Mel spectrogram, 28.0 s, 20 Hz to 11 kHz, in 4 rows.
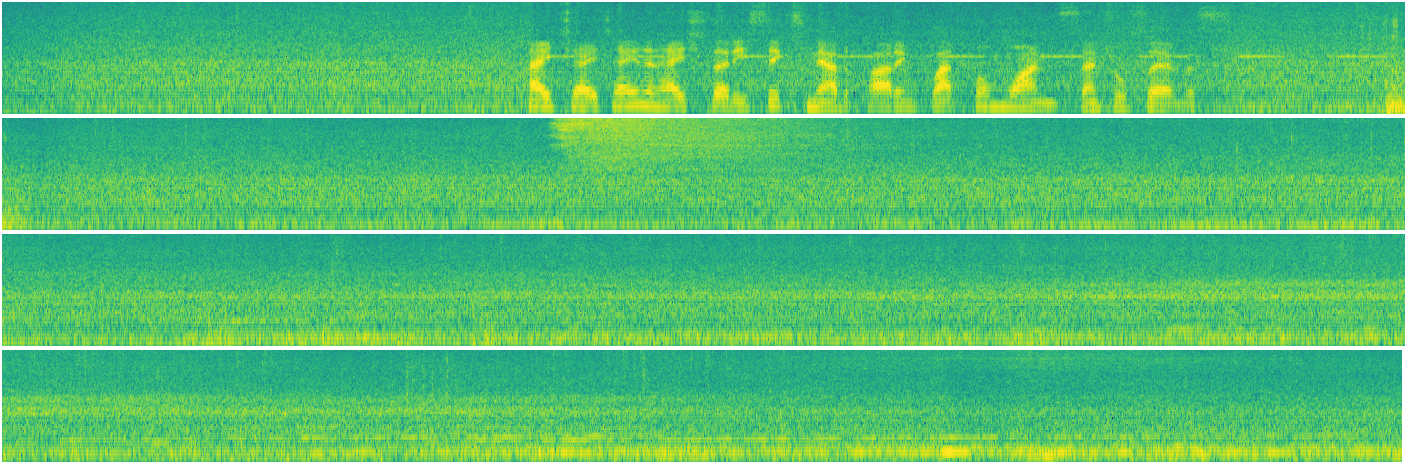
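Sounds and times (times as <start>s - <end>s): rain hissing: 0.3s - 28.0s
burst of hissing air: 9.8s - 11.4s.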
